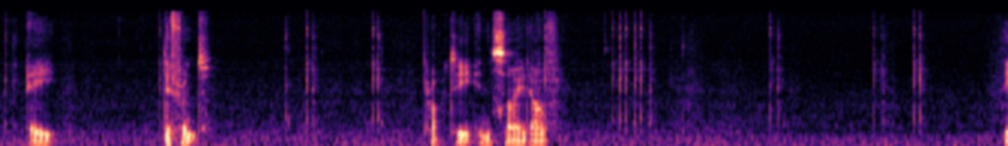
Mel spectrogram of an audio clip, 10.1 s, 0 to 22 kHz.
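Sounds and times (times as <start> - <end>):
faint computer clicks: 2.8 - 3.9, 5.3 - 7.0, 7.7 - 8.0, 8.7 - 9.4.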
